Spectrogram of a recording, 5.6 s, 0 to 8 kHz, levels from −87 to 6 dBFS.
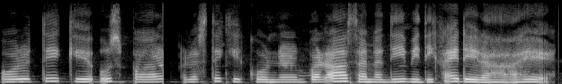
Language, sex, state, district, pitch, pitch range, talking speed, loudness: Hindi, female, Arunachal Pradesh, Papum Pare, 235 Hz, 230-255 Hz, 160 wpm, -16 LUFS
